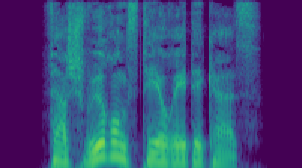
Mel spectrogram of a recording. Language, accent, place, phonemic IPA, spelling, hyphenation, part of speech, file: German, Germany, Berlin, /fɛɐ̯ˈʃvøː.ʁʊŋs.te.oˌʁeː.ti.kɐs/, Verschwörungstheoretikers, Ver‧schwö‧rungs‧the‧o‧re‧ti‧kers, noun, De-Verschwörungstheoretikers.ogg
- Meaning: genitive singular of Verschwörungstheoretiker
